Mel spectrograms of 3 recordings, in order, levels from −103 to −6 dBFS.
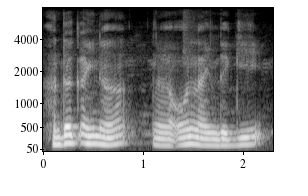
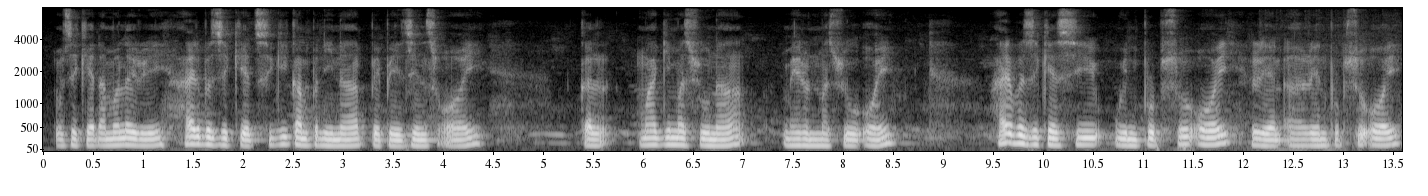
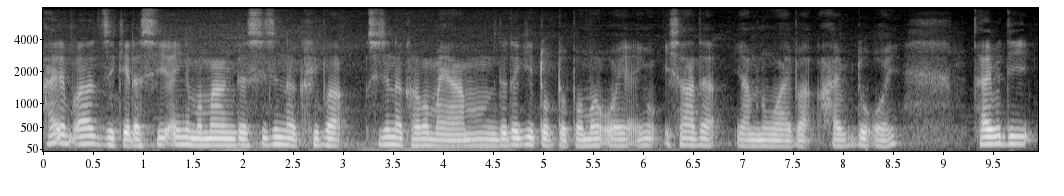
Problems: none marked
